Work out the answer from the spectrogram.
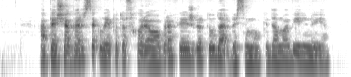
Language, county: Lithuanian, Telšiai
